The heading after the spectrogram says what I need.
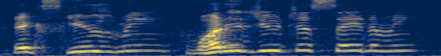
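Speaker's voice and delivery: high, loud mock outrage; mock offended. Player feigns outrage at the fishmonger's words.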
